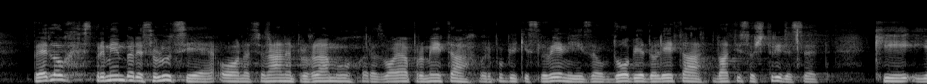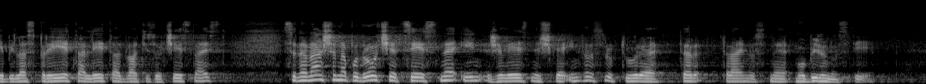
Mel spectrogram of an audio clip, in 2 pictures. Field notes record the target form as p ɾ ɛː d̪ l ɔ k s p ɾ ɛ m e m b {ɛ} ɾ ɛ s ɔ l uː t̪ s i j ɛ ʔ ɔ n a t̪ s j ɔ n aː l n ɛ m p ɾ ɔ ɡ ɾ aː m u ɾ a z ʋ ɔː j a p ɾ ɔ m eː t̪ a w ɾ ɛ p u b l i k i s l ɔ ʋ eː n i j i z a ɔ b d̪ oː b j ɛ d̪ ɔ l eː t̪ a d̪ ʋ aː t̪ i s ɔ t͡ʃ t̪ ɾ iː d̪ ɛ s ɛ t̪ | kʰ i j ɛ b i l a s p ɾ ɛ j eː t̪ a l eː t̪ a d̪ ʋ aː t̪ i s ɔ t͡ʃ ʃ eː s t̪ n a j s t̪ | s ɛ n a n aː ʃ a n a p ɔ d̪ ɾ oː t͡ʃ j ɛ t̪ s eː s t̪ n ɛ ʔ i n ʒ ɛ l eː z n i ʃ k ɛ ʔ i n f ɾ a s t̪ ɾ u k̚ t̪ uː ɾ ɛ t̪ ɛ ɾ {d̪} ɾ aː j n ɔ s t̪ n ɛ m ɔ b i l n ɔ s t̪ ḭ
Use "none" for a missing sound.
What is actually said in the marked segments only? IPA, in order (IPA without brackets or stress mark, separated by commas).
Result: ɛ, t̪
